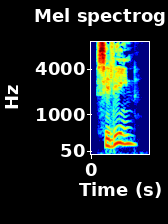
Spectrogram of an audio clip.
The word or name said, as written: selen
